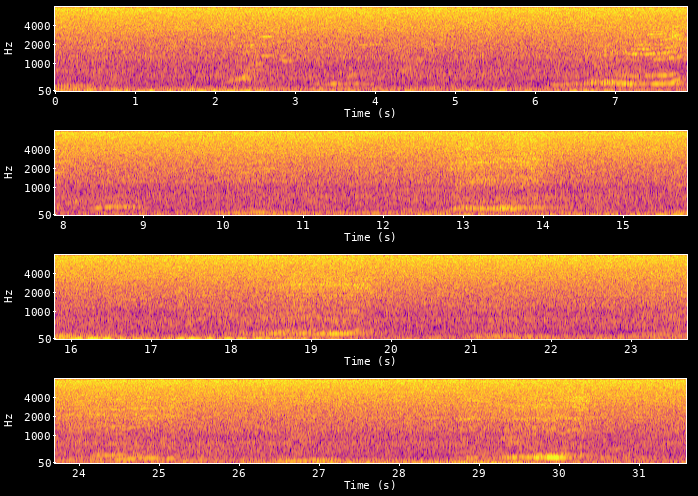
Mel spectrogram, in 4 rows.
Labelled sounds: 7.2	7.8	humpback whale, 1.3 to 1.8 kHz
18.8	19.1	humpback whale, 2.6 to 2.8 kHz

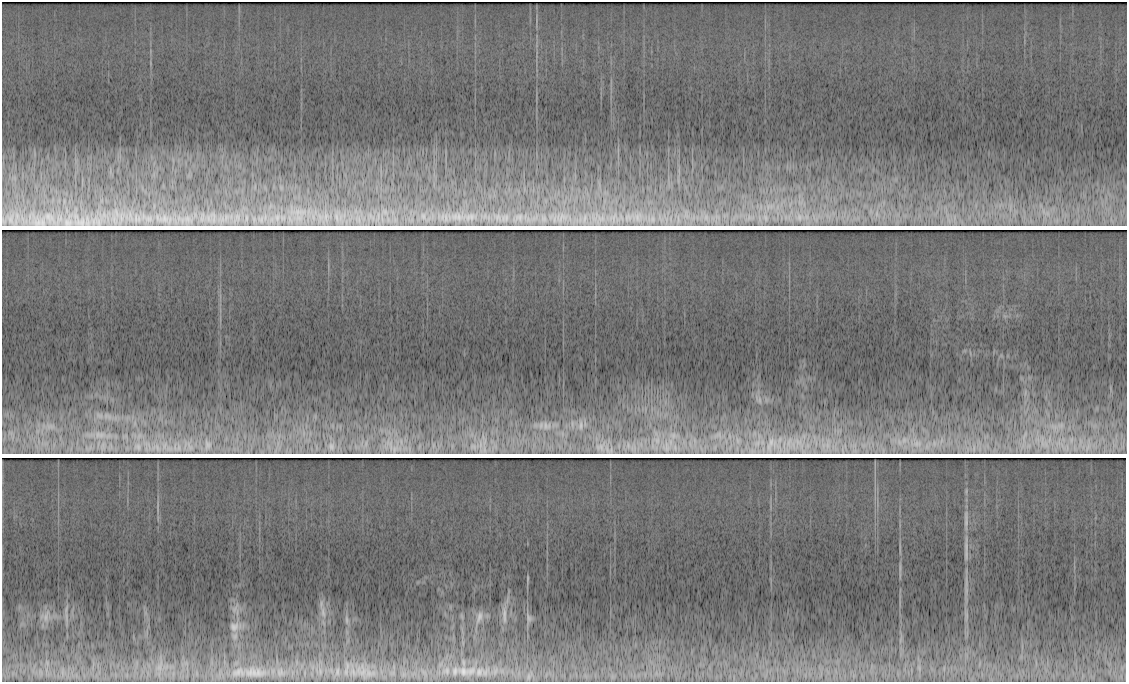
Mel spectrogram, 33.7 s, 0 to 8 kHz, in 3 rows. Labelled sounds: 19.2	19.4	humpback whale, 0.91 to 1.1 kHz
20.8	21.1	humpback whale, 1.2 to 1.5 kHz
26.5	26.8	humpback whale, 1.2 to 1.6 kHz

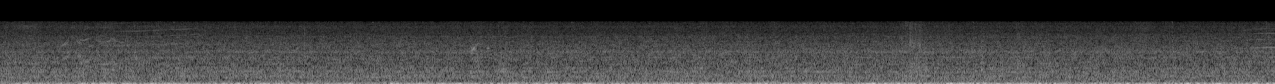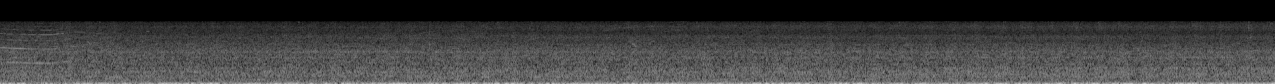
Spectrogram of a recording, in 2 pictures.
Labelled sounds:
0.1	1.3	killer whale, southern resident, call S10, 0.47 to 8.0 kHz
0.9	2.1	killer whale, southern resident, 0.99 to 7.4 kHz
4.6	5.0	killer whale, 0.34 to 2.9 kHz
12.3	13.8	killer whale, 0.68 to 7.2 kHz

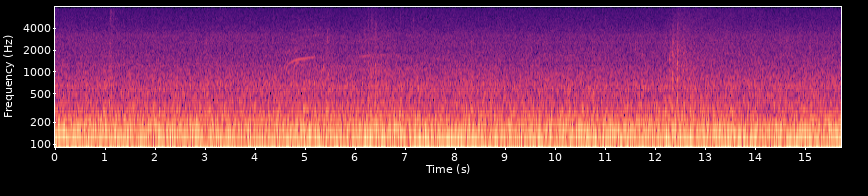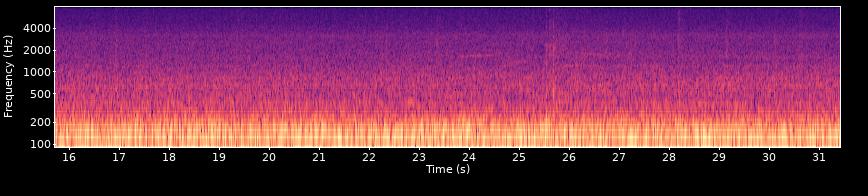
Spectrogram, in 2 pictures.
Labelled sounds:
4.6	5.6	killer whale, 0.66 to 4.2 kHz

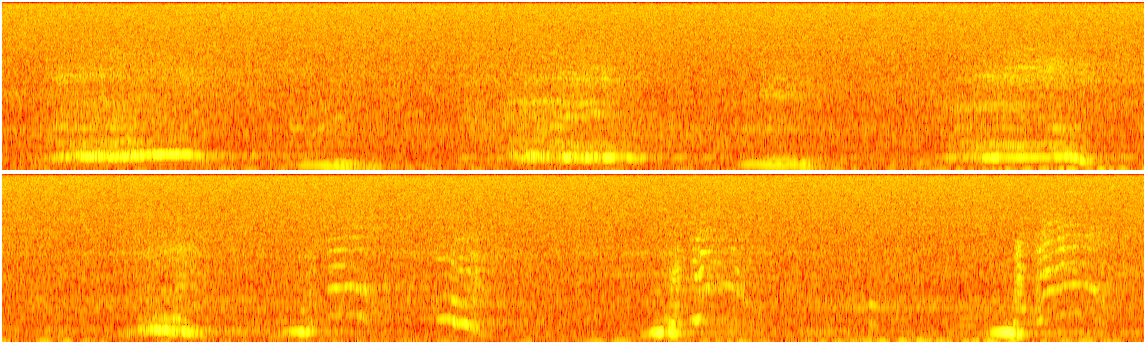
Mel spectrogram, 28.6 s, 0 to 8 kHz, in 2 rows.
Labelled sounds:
0.6	1.0	humpback whale, 1.8 to 2.1 kHz
6.3	6.8	humpback whale, 1.2 to 1.3 kHz
9.4	9.7	humpback whale, 1.3 to 1.7 kHz
11.8	13.2	humpback whale, 1.1 to 2.5 kHz
18.3	18.9	humpback whale, 0.83 to 2.6 kHz
19.7	20.3	humpback whale, 1.2 to 1.7 kHz
22.8	23.6	humpback whale, 0.80 to 1.4 kHz
27.2	28.1	humpback whale, 0.80 to 2.4 kHz

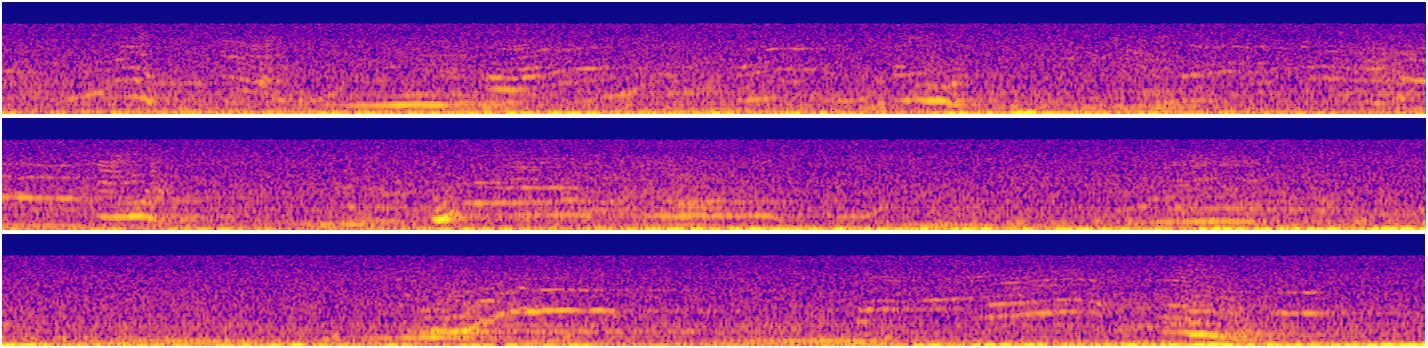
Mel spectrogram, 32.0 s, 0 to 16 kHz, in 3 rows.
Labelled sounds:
0.8	2.0	humpback whale, 0.93 to 1.3 kHz
3.6	4.6	humpback whale, 0.80 to 3.4 kHz
5.7	6.9	humpback whale, 1.3 to 3.3 kHz
9.0	9.3	humpback whale, 1.4 to 1.6 kHz
9.7	11.9	humpback whale, 0.80 to 3.5 kHz
14.1	14.9	humpback whale, 0.83 to 2.1 kHz
15.7	16.0	humpback whale, 0.80 to 0.90 kHz
24.9	26.0	humpback whale, 0.80 to 2.5 kHz
27.7	29.6	humpback whale, 0.90 to 4.0 kHz
30.0	30.5	humpback whale, 0.80 to 1.2 kHz
30.9	31.3	humpback whale, 0.99 to 2.3 kHz

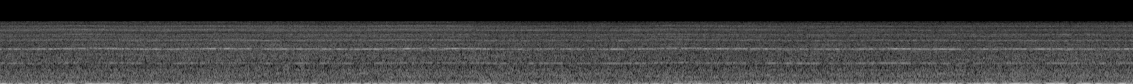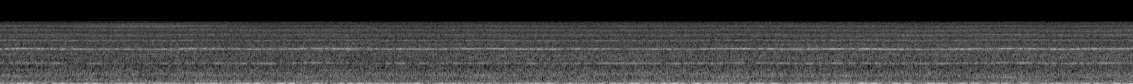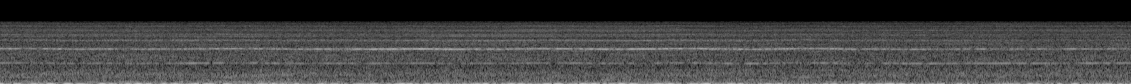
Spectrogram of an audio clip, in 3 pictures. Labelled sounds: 6.5	7.0	vessel noise, 2.0 to 4.2 kHz
29.0	29.7	vessel noise, 1.4 to 4.1 kHz

